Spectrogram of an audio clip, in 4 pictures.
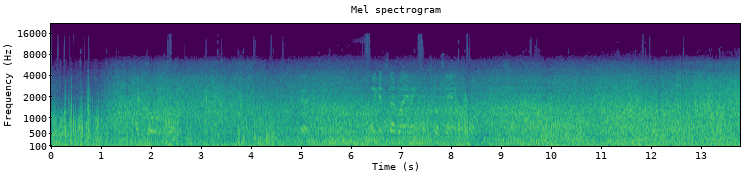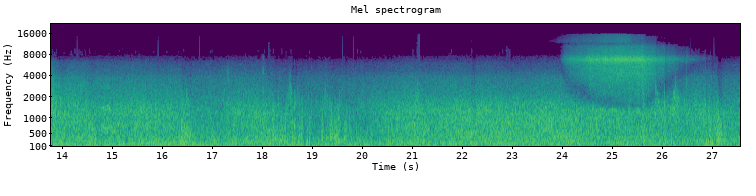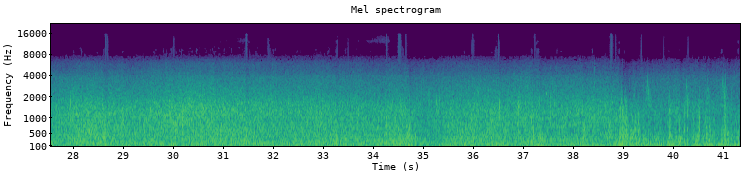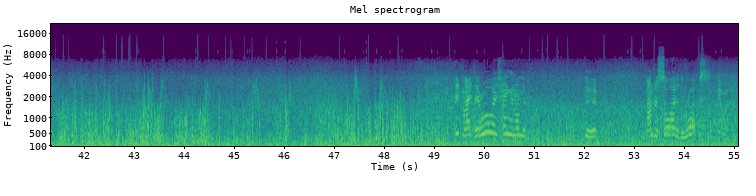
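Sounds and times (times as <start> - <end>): wind buffeting microphone: 0.0 - 55.0
surf rushing over rocks: 24.0 - 28.0.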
